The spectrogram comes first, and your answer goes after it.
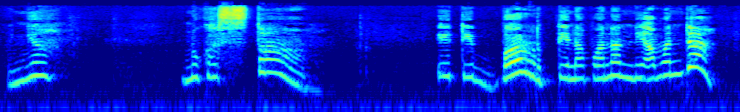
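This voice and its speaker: A woman's voice: extremely high pitch, animated, slow pace, no echo, exaggerated voice. A woman playing a curious, puzzled friend reacting to gossip in a conversational radio drama.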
